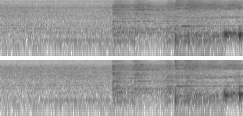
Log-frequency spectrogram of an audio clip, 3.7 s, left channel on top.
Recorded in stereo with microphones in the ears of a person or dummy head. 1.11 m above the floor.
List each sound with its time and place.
1.7 s dishes clattering: 35° right (ahead or behind), 1.0 m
